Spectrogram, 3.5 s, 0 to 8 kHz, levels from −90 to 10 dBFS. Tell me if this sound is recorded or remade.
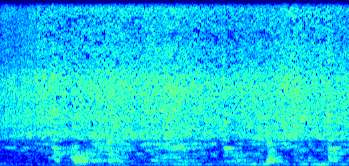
remade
